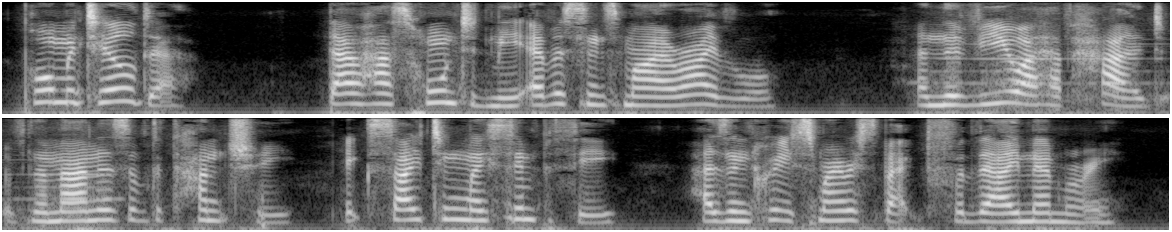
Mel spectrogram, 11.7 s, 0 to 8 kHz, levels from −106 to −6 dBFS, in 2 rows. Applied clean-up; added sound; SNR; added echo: neural separator model SepFormer DNS4.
